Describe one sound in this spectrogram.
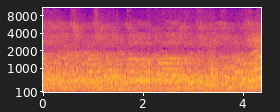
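A hand-pelota ball smacks against a concrete wall in an echoing court.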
